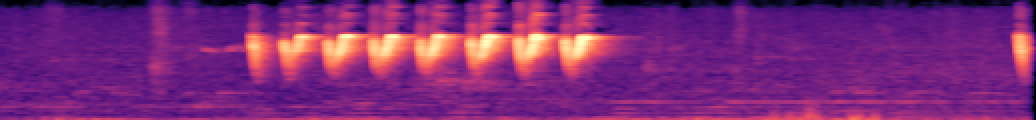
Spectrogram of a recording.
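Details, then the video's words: After a quiet start, a ciblek or bar-winged prinia bursts into eight fast, piercing chirps in quick succession, then pauses before one more note; intended for tutoring contest birds. "Ciblek Kristal Tembakan Pedas Cocok Untuk Masteran Burung"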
